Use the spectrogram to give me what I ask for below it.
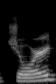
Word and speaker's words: Jorge: And so I believe he says George. It looks like Jorge to me, but I believe he pronounces it George.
